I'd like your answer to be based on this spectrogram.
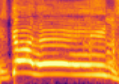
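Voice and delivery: very high blurt with "aids" drawn out. Retelling an interview answer, Donald Sterling blurting out. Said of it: "Donald Sterling just blurts out".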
